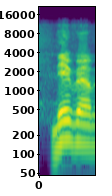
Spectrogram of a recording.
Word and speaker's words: Nivram: Nivram is my name spelled backwards.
